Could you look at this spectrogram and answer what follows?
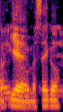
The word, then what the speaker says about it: Masego: That was the Masego, how do you say Masego? Is that how you say his name? – Yeah, Masego.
